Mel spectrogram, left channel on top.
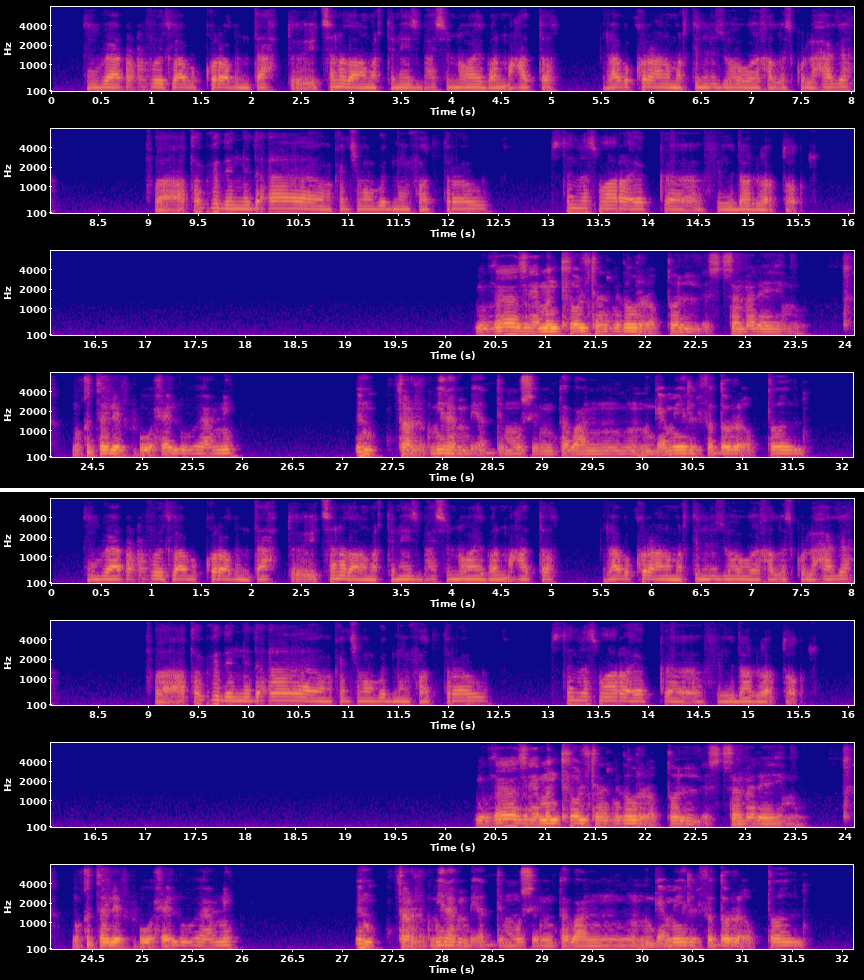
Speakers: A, on the left; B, on the right.
A: وبيعرفوا يطلعوا بالكرة من تحت ويتسند على مارتينيز بحيث إن هو يبقى المحطة يلعبوا الكرة على مارتينيز وهو يخلص كل حاجة فأعتقد إن ده ما كانش موجود من فترة واستنى أسمع رأيك آه، في دوري الأبطال
B: والله زي ما انت قلت يعني دوري الأبطال السنة دي مختلف وحلو يعني انتر ميلان بيقدم موسم طبعا جميل في دوري الأبطال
